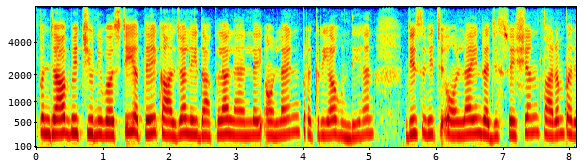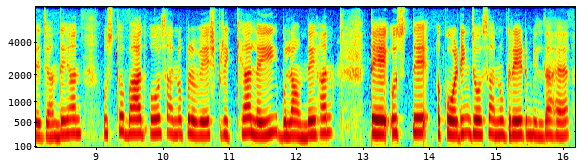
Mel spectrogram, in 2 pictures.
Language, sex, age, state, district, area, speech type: Punjabi, female, 18-30, Punjab, Rupnagar, urban, spontaneous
